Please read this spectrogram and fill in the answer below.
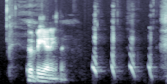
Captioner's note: laughing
